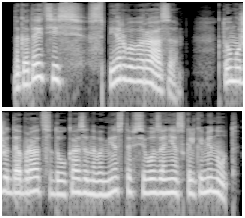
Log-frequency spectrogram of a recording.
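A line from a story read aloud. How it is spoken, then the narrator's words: Heavy sigh, over radio. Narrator (Russian): Тяжело вздохнув, включил рацию на передачу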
